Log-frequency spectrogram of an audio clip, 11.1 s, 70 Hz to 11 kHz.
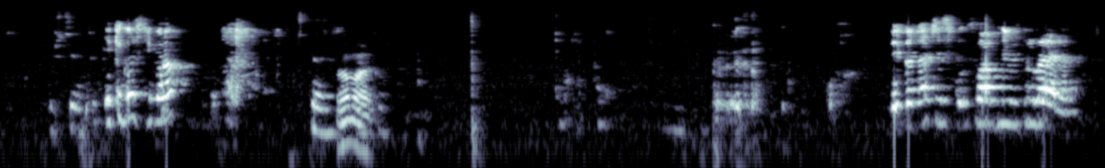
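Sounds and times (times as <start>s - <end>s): throaty vocal sound: 7.2s - 7.6s.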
